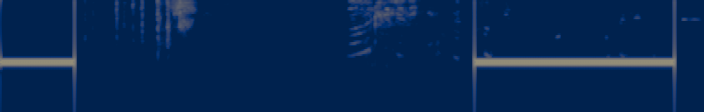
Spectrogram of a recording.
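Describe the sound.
A telephone ringback tone sounds while a call is being placed: two long, steady mid-pitched tones. Between them is a pause of near silence with a few faint, scattered clicks.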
